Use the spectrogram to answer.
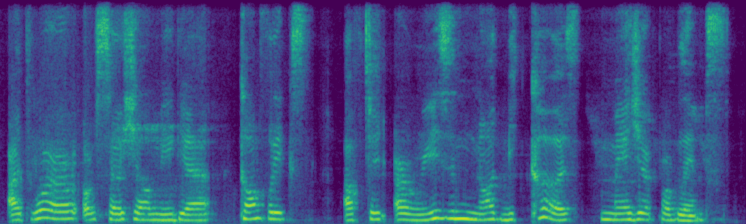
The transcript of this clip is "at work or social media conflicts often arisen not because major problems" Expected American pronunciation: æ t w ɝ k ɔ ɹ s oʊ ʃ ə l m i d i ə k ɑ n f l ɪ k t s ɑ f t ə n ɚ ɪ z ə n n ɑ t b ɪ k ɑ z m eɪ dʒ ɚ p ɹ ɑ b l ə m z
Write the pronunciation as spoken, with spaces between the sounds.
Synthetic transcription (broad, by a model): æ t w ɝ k ɔ ɹ s oʊ ʃ ə l m i d i ə k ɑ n f l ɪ k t s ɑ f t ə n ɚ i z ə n n ɑ t b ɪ k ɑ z m eɪ dʒ ɚ p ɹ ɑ b l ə m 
